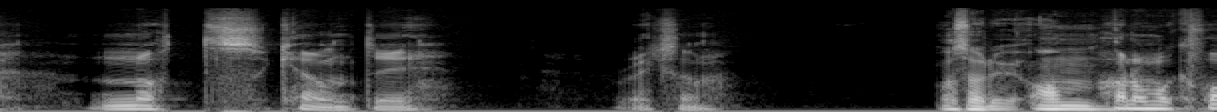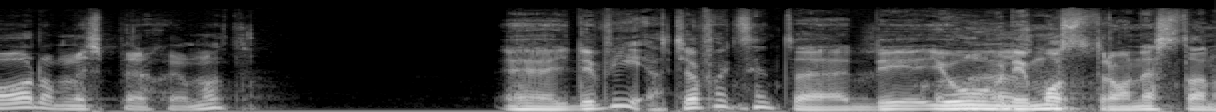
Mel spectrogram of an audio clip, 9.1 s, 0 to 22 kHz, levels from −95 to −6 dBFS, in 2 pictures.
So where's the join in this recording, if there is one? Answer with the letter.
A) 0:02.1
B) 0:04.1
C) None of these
C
